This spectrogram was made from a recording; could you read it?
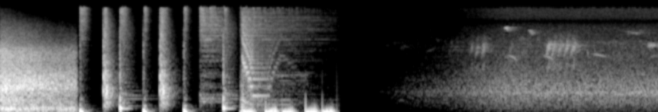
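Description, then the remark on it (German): A burst of rapid, sharp knocking thuds gives way to a brief silence, then a quiet forest ambience settles in, with faint bird chirps twittering over a soft background hush. “Mann, ist es schön hier im Wald.”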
